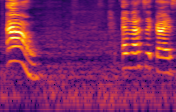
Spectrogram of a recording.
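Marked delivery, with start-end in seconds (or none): 0.1-0.6 loud, high yelp of pain. Real, not acted. Vlogger yelping as the wax strip hurts. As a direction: cry out sharply at the sting.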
